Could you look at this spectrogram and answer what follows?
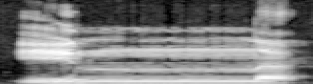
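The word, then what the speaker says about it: إنّ: Ketika ada nun bertasjid ya, maka suaranya harus didengungkan. Inna. Istilahnya dalam ilmu tajwid namanya bacaan gunnah gitu ya. Bacaan gunnah. Inna seperti itu. Jangan dibaca inna itu aja. Caranya bacanya harus ditekan suaranya, tekan, kemudian ditahan selama 2 ketukan ataupun 1 alif.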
